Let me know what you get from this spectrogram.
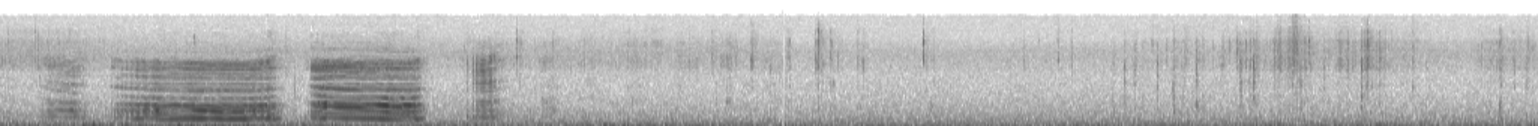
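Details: Red deer stags roaring loudly right beside a wildlife camera: three loud, deep, harmonic roars in the first five seconds, two long and one short, then quiet with scattered rustles and clicks.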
